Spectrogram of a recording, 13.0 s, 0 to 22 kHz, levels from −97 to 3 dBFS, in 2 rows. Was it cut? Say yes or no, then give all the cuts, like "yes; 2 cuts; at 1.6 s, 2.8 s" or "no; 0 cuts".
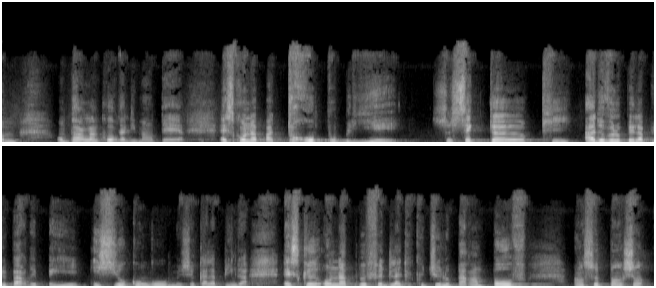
yes; 4 cuts; at 1.2 s, 5.8 s, 7.4 s, 10.0 s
